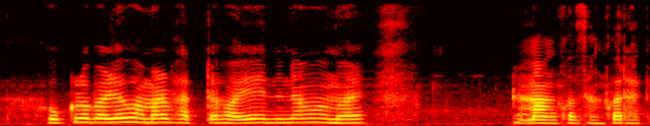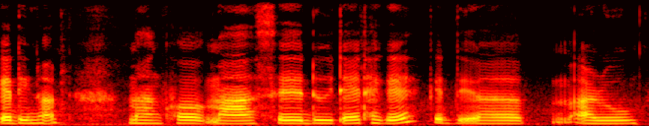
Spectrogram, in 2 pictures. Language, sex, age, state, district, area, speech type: Assamese, female, 18-30, Assam, Jorhat, urban, spontaneous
